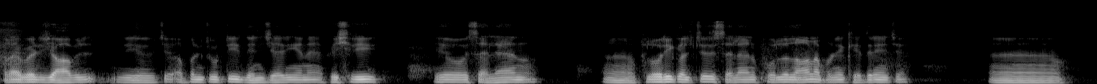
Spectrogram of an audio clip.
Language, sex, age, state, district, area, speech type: Dogri, male, 60+, Jammu and Kashmir, Samba, rural, spontaneous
